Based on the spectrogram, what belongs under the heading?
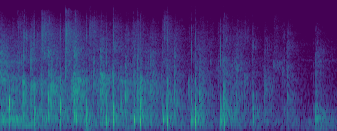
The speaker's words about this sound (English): Round of applause for our helpers.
